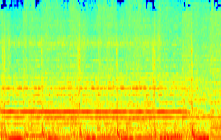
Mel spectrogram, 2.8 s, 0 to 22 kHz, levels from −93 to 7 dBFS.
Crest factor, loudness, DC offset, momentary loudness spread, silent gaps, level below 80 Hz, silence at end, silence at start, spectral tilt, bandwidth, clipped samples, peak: 10 dB; -11 LUFS; under 0.1%; 1 LU; none; -16 dBFS; 0 s; 0 s; -4 dB/octave; over 20 kHz; under 0.1%; 0 dBFS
